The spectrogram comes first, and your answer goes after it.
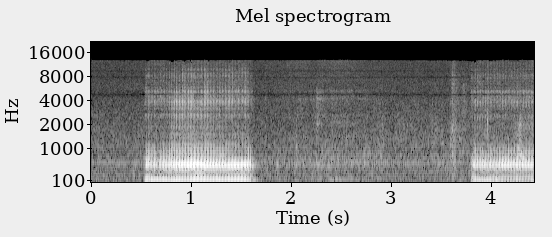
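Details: A dog snores very loudly: one long, rough, buzzing snore lasting about a second, a quiet pause of two seconds, then the next snore begins, all in a quiet indoor room.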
